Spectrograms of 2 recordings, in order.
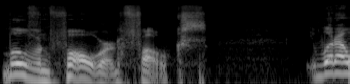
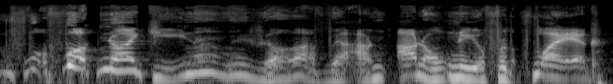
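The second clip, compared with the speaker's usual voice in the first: mock protester; much slower than usual. Mocking Nike burner.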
